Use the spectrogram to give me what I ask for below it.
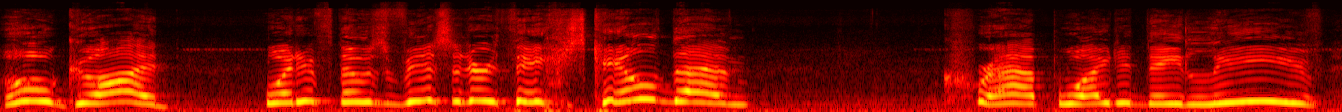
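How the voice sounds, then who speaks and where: A woman's voice: extremely high pitch, slow. A woman voicing an anxious, dim young man who has been left alone, talking in a frightened, pleading ramble. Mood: scared, pleading.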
